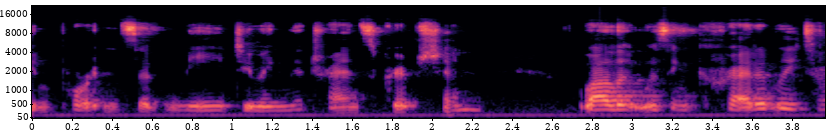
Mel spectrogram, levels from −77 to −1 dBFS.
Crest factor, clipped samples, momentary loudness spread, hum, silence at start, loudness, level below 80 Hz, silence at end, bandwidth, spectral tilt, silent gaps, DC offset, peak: 22 dB; under 0.1%; 13 LU; none; 0 s; -20 LUFS; -76 dBFS; 0 s; over 20 kHz; -0.5 dB/octave; none; under 0.1%; 0 dBFS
